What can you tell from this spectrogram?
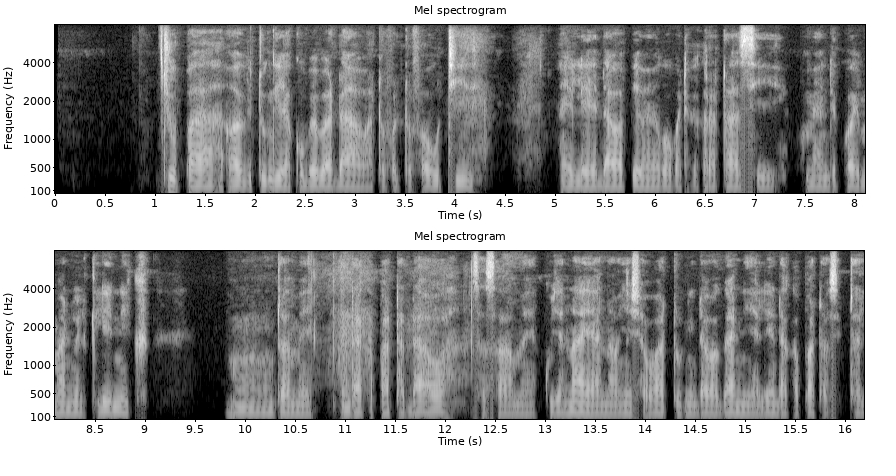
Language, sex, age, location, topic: Swahili, male, 36-49, Kisumu, health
